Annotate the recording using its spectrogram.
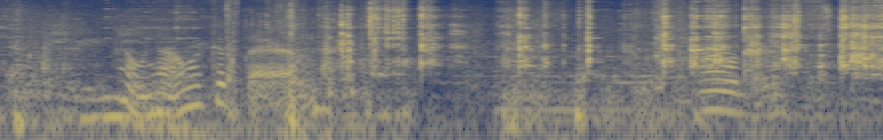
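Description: Hard plastic bowls knock and clatter together in hands.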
